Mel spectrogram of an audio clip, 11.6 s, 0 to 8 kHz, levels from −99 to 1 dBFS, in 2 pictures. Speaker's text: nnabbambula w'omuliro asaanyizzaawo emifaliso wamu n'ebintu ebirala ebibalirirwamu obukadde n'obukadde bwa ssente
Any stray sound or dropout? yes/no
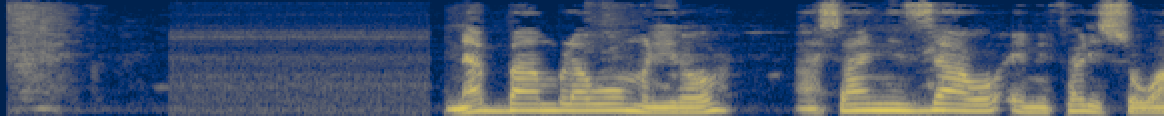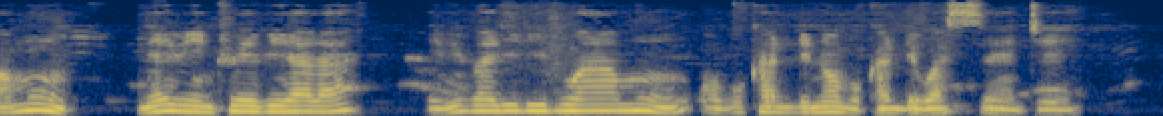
no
